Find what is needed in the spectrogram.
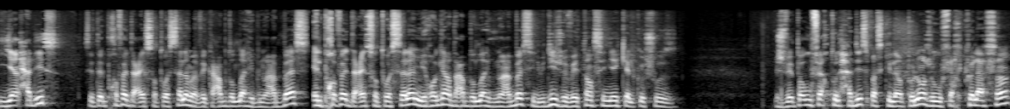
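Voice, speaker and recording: A man's somewhat breathy, dark and mellow voice, pitched fairly high, at a very fast pace with ordinary pitch variation. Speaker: former student speaking to pupils. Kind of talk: motivational talk to students. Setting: classroom with students. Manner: animated, exhortative.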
